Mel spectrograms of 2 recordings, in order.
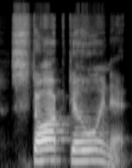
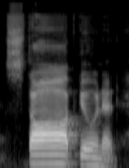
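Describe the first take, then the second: First: Louder, higher, slow command; slow, loud, raised stop doing it; emphatic shout. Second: Said in the usual way. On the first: Real, not acted. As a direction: bark it out as a firm order.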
